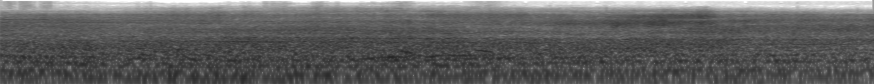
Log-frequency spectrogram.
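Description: Low-flying propeller airplane passing overhead, a loud continuous broadband roar that fills the whole stretch and fully drowns the outdoor setting, with no clear rise or fall.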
